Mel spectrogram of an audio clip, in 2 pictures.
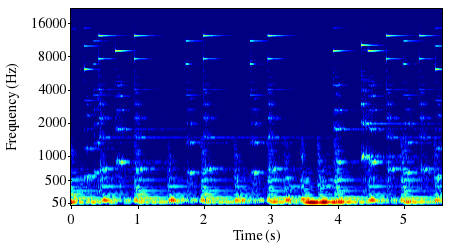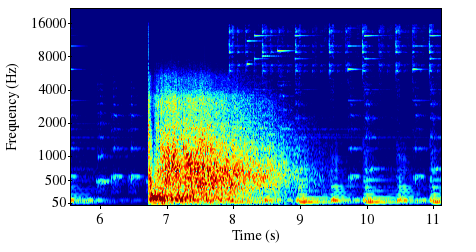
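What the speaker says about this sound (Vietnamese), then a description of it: "Khi vừa đi qua thì tất cả các hố ga đồng loạt nổ tung." Several manholes blowing up at once along a street, a sudden loud burst of noise that hits mid-clip and rings on for seconds over a steady musical backing.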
